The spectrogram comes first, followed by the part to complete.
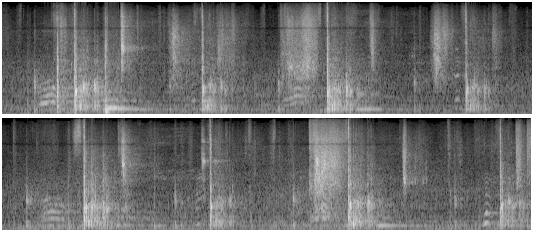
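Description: Tennis rally on a clay court: about seven sharp racket strikes on the ball, a little over a second apart, alternating between the two players, with a short grunt after some of the shots.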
